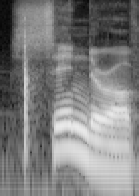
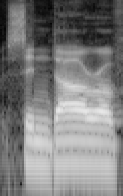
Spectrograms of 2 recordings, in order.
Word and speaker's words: Sindarov: Cinderov really let that one get away. Did not see that coming. Sorry. Sindarov, I should say.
